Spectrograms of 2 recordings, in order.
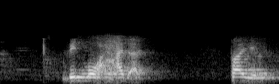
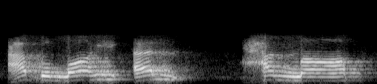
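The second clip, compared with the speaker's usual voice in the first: slow dictation; much slower than usual. Shown as a demonstration. Teacher dictating a name slowly for correct spelling. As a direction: stretch عبد الله الحناط out slowly. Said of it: "اللي بيبيع الأكفان".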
